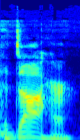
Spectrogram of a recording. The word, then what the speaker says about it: Daher: Yeah, Dahir.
